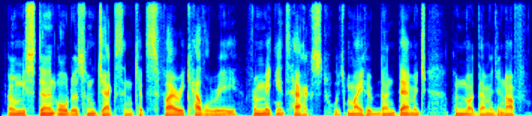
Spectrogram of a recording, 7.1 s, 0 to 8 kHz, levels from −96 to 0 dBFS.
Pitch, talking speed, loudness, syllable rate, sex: 95 Hz, 175 wpm, -20 LUFS, 5.5 syllables/s, male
